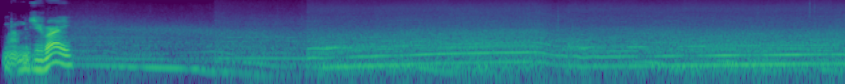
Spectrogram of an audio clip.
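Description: Tyres roll on a road with a steady rush.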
